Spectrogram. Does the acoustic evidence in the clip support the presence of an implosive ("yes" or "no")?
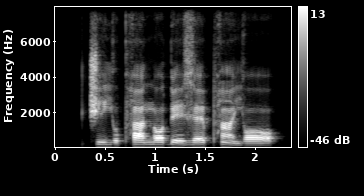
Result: yes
